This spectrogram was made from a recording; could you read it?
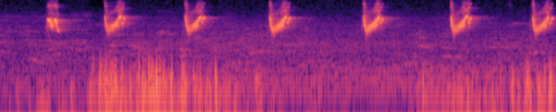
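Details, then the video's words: Long-tailed shrike (cendet) in a masteran training recording, repeating a short, harsh, V-shaped chirp about every three quarters of a second over a low background rumble. "cendet gacor MASTERAN CENDET DURASI PANJANG || Long-tailed Shrike"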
